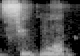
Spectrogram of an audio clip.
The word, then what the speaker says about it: Figur: Und meine schlanke Figure. Figur, Just u, Figur.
